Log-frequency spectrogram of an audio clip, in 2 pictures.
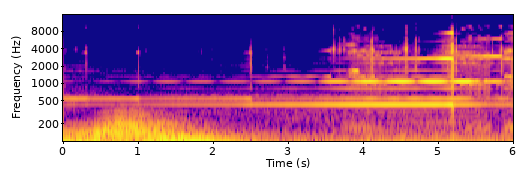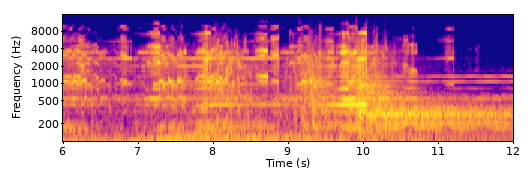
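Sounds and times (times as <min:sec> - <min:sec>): low rumble: 0:00.0 - 0:03.4.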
